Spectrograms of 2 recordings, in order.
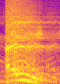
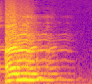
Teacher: in Al, the tongue touches the upper part of the gums, whereas An is slightly from the lower part of gums.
